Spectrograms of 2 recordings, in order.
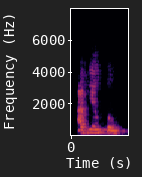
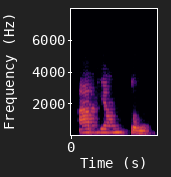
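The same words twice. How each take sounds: First: The word ends with an audible final t sound. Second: The word ends on the vowel, no final t. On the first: The speaker calls it wrong. "eu não pronuncio abiantou, abiantou" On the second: The speaker calls it right. "Presta atenção que eu falo abiantou, abiantou. Eu paro no último O"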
